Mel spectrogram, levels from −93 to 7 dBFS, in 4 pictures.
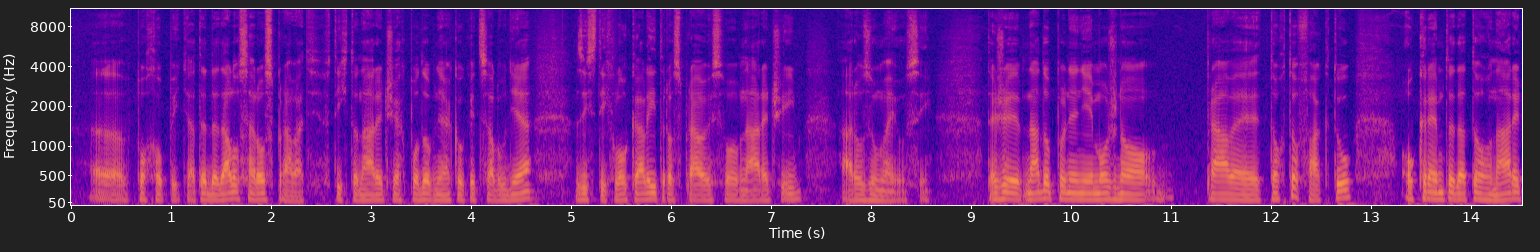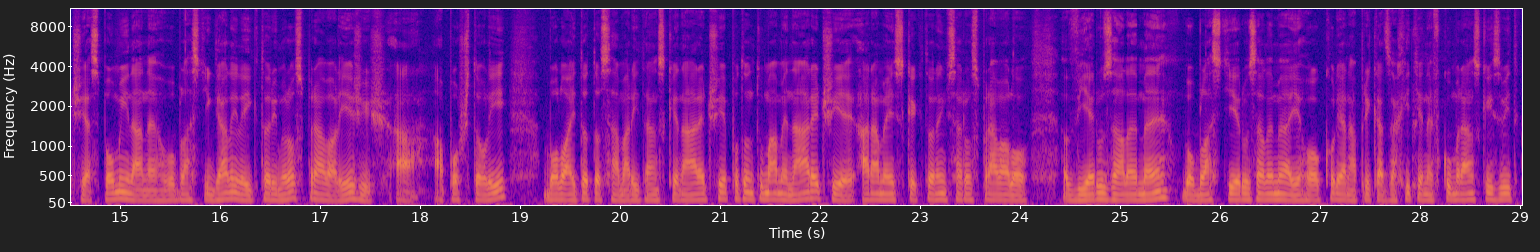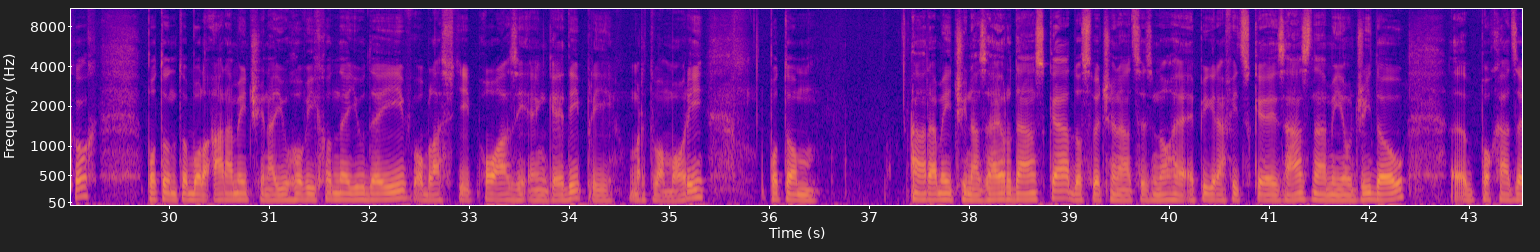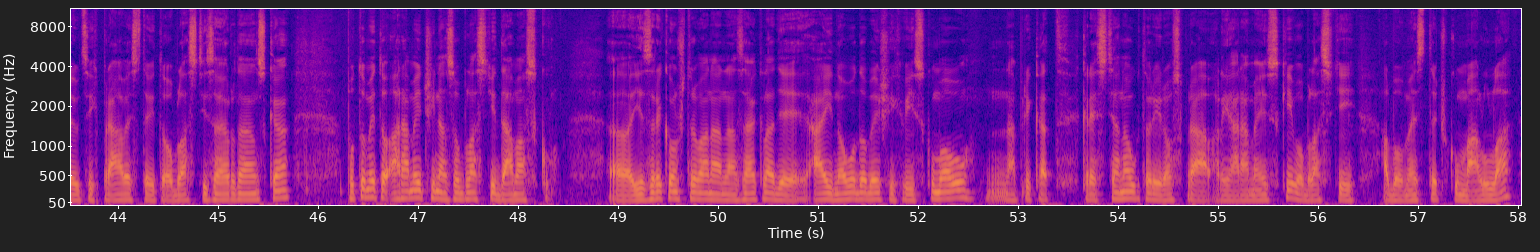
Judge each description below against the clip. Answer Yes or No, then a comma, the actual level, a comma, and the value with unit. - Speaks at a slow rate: No, average, 130 wpm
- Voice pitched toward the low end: Yes, low, 100 Hz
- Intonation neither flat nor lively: No, narrow, 2.2 semitones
